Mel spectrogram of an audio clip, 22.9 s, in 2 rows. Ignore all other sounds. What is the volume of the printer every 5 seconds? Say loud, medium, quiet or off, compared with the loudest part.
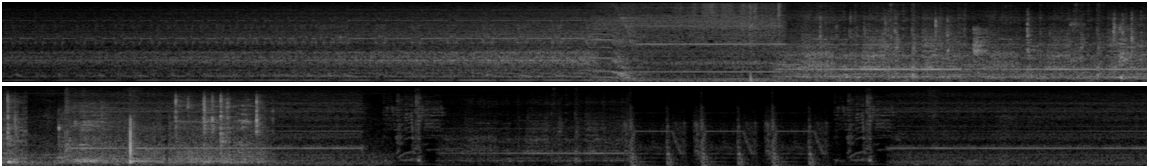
medium, loud, medium, quiet, quiet.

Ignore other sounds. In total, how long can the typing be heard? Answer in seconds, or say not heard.
6 s.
